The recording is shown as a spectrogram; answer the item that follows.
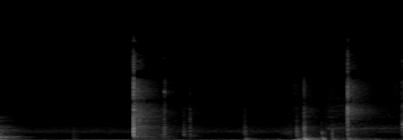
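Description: Sharp clicks and a light knock from a Tippmann TiPX paintball pistol and its small parts being handled and taken apart: one click about a second in, then a cluster of clicks and a knock in the second half.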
